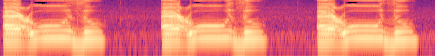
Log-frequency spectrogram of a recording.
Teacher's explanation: ये हमज़ा है अ और फिर आइन है, उसके लिए फिर आपको मिडल ऑफ द थ्रोट में जाना पड़ेगा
